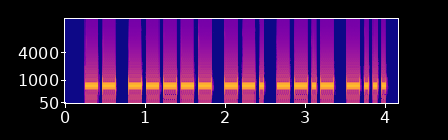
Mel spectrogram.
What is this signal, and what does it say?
Morse code, heard as a keyed tone, about 22 wpm, 700 Hz. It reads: M0GQB
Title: DXCC-100 Call Signs - 5 Characters - Repeated 3x - 22wpm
